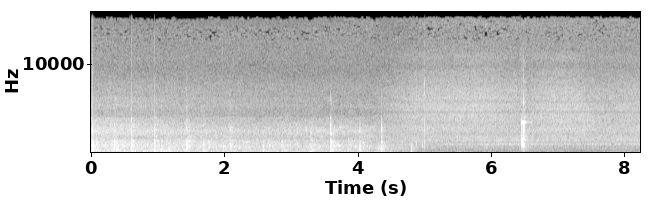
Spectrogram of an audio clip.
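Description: Passenger coaches rolling past over jointed track and points: a steady rumble with irregular wheel clicks, fading as the last coach goes by. About five seconds in it drops abruptly to a quieter background, with one sharp click a moment later.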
